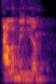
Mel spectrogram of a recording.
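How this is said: It is said the British way, five syllables. The speaker calls it right. "that's how you pronounce it"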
